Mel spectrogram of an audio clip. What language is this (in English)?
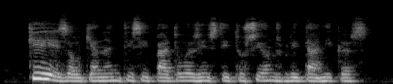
Catalan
